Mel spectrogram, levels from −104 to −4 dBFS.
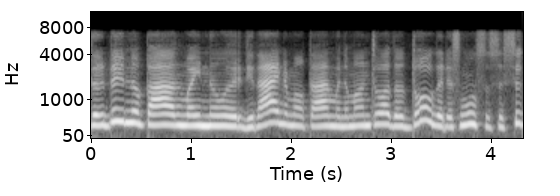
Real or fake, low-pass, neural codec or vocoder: fake; 7.2 kHz; codec, 16 kHz, 0.5 kbps, FunCodec, trained on Chinese and English, 25 frames a second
